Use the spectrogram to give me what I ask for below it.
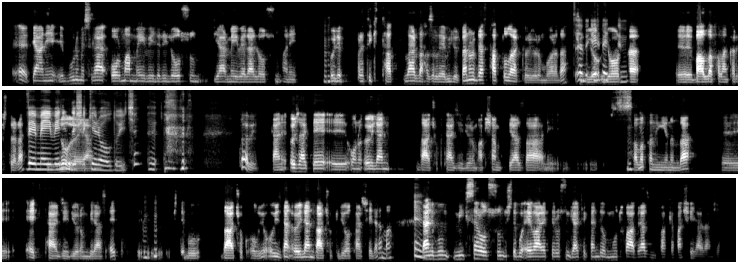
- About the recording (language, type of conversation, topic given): Turkish, podcast, Hızlı ama lezzetli akşam yemeği için hangi fikirlerin var?
- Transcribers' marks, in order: other background noise; chuckle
